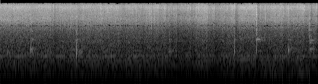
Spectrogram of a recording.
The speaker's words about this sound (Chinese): 大約咧三分鐘到就應該 OK 噶啦。煎到佢兩邊咧金黃就得，唔一定話要煎到咧個蝦完全熟透曬，因為一陣間咧我哋都仲會咧係佢落翻個鍋度嘅。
